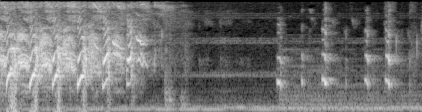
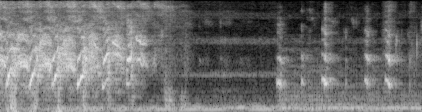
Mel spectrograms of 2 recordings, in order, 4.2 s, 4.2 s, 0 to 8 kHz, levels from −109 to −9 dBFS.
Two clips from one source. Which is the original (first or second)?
first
